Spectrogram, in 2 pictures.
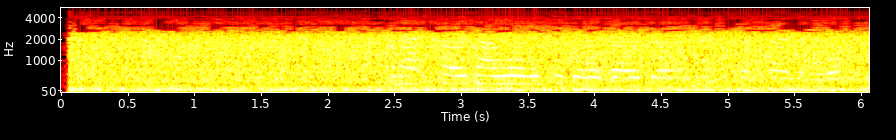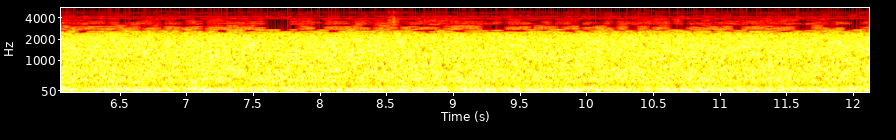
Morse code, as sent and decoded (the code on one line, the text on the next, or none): none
